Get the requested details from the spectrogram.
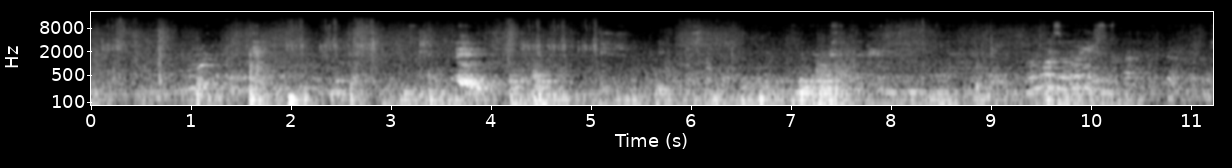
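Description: A microphone stand is moved and adjusted close to a microphone, with loud thumps and knocks.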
